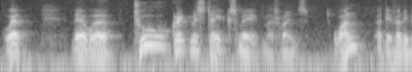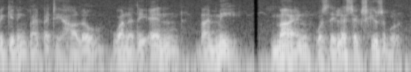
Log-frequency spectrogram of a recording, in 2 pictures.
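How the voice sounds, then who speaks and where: An actor playing a shrewd, courteous police detective in a radio drama, a husky voice and a formal, measured, theatrical manner. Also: male voice, deep voice, big pitch swings, full character voice. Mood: explaining.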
